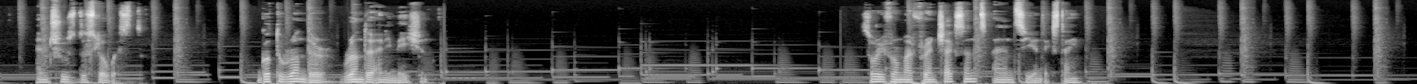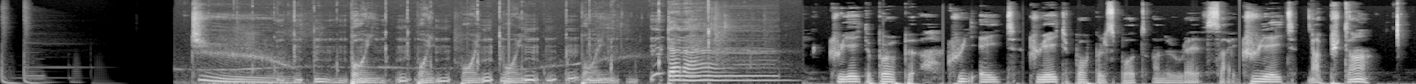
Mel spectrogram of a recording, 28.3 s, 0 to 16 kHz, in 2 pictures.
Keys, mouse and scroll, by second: 2.4 ctrl+shift+s, 3.4 click.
